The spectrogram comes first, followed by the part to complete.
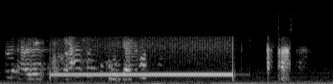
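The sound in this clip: A telephone dial tone sounds while someone places a call: a steady, pure electronic hum that holds for about two seconds, with voices talking before and over it and more talk after it cuts off.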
